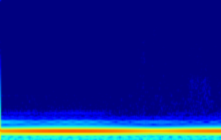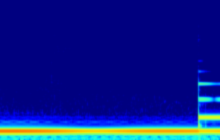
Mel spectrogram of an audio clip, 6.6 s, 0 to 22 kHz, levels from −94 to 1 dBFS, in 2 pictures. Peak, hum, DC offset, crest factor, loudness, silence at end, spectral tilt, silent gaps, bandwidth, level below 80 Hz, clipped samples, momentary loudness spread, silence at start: -16 dBFS; 60 Hz at -60 dBFS; under 0.1%; 8 dB; -24 LUFS; 0 s; -11.5 dB/octave; none; 2 kHz; -62 dBFS; under 0.1%; 10 LU; 0 s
